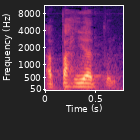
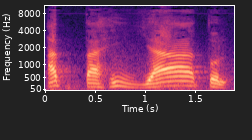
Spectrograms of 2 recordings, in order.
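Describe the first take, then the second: First: The t and y sounds are short and single. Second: The t and y sounds are held and doubled. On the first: The speaker calls it wrong. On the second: The speaker calls it right. "Yang benar at-tahiyyatul. Ada sabdu di atas ta, ada sabdu di atas ya"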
